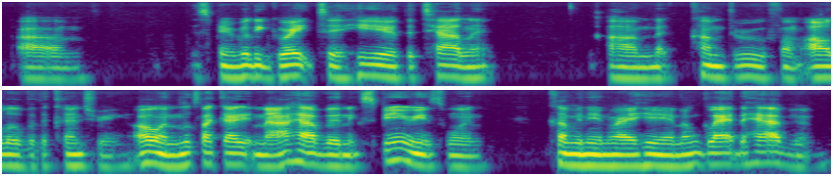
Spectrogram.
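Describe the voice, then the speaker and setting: A man's voice: lowish voice, a little mellow. A man hosting a live audition stream, talking casually in a rambling, conversational way. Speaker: audition host.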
